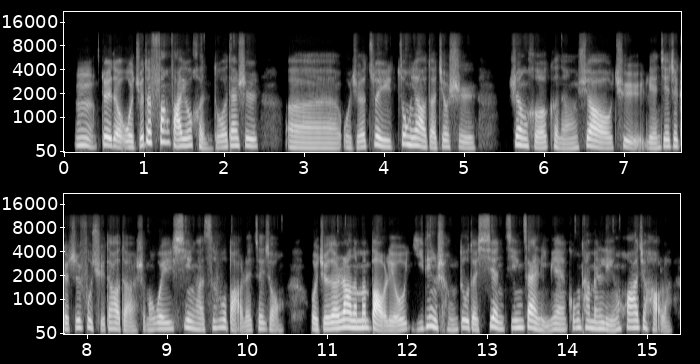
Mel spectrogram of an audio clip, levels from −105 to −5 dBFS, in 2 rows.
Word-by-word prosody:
嗯， 210 -5 -2
对 225 -2 +6
的， 175 -5 +2
我 165 0 +1
觉 210 +6 0
得 - - +4
方 310 +1 +1
法 185 -8 +5
有 205 +2 +1
很 125 -10 -6
多， 160 +4 -2
但 210 +3 +1
是， 200 -2 -1 0.3
呃， 140 -3 -3
我 155 - -8
觉 150 - -8
得 170 - 0
最 190 -2 +1
重 240 +6 0
要 200 -4 +5
的 150 -2 -1
就 175 +6 -3
是 150 -4 -5 0.4
任 225 -4 +2
何 150 -5 -1
可 170 - -5
能 135 -1 -7
需 200 - -1
要 155 -6 +5
去 170 0 -5
连 140 -1 -3
接 185 +3 -1
这 190 - -1
个 170 -2 -3
支 205 +6 -2
付 205 +1 -3
渠 150 -4 -9
道 175 -1 +1
的， 125 -4 -5
什 130 - -8
么 145 - -7
微 170 +1 -1
信 185 +1 -2
啊、 155 - -4
支 195 +7 -8
付 210 +1 -2
宝 - - -2
的 130 +5 -6
这 170 +4 -5
种， 140 -4 -7 0.3
我 155 - 0
觉 165 +3 +1
得 180 +1 +6
让 215 +2 +8
他 200 - +6
们 205 +1 +3
保 190 - +8
留 130 +4 0
一 165 +1 -12
定 240 -1 +2
程 150 -5 -7
度 205 +1 +1
的 155 - 0
现 200 +3 0
金 205 +4 -2
在 205 -2 +5
里 145 -6 -4
面 150 +3 -3
供 195 +6 -4
他 205 -1 -2
们 175 -2 0
零 145 +2 -4
花 205 +2 +3
就 205 +1 -3
好 - - -2
了， - - -9
175 Hz, 295 characters per minute, -24 LUFS, 150-200 Hz, 0.4 s, 让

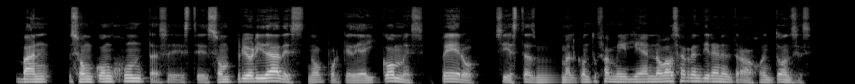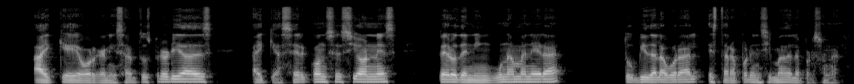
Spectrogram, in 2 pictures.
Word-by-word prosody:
van 125 +1 +3
son 125 -1 +3
conjuntas, 140 +2 +1
este, 105 -1 -6
son 120 +3 +1
prioridades, 140 -2 +5
¿no? 110 +2 -4
Porque 100 - -8
de 95 - 0
ahí 105 +2 -2
comes, 145 +2 +1
pero 135 -2 +1
si - - -4
estás 110 -3 -3
mal 105 0 -5
con 120 +2 -3
tu - - -11
familia, 125 -2 -1
no 130 0 +2
vas 140 +2 +2
a 155 - 0
rendir 145 -2 0
en 135 -1 +2
el 120 -2 -1
trabajo. 100 0 -5
Entonces, 105 -3 -4 0.7
hay 100 -2 +3
que 100 0 -1
organizar 95 +1 -2
tus 110 +1 -7
prioridades, 125 0 +2 0.3
hay 100 - -4
que - - -13
hacer 110 0 -3
concesiones, 120 +1 +1 0.3
pero 115 0 +4
de 110 -1 +3
ninguna 105 +3 0
manera 120 +1 +2 0.5
tu 105 - -5
vida 110 +1 +2
laboral 110 +2 0
estará 100 -2 -4
por 110 - -6
encima 105 +1 -4
de 105 - -2
la 95 - -5
personal. - - -12
115 Hz, 170 wpm, -22 LUFS, 105-125 Hz, 0.7 s, prioridades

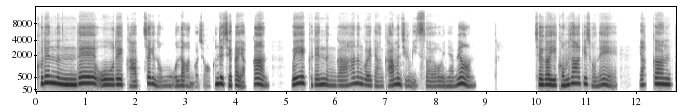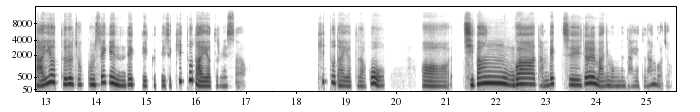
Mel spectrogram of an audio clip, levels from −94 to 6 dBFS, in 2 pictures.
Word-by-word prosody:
그랬는데 245 -1 +5
올해 205 0 +2
갑자기 190 +7 -5
너무 170 -1 -11
올라간 170 -1 -7
거죠. 145 +2 -16
근데 230 +1 +4
제가 190 -3 -2
약간 190 +7 -2 0.4
'왜 240 +6 +5
그랬는가?' 195 -5 -4
하는 235 +4 -3
것에 190 -3 -4
대한 160 -2 -14
감은 190 +7 -1
지금 170 -4 -12
있어요 160 -1 -9
왜냐면 165 +3 -2 1.2
제가 205 0 +3
이 190 -1 +4
검사하기 235 +7 0
전에 180 -1 -6 0.4
약간 220 +2 +1
다이어트를 225 - +2
쪼끔 205 -1 -4
세게 270 +7 -1
했는데 205 -2 +1
그게 180 -4 -11
그때 185 -2 -13
이제 170 0 -11
키토 335 +4 +1
다이어트를 160 - -2
했어요. 160 +1 -11 1.4
키토 310 -3 -5
다이어트라고 170 +2 -3 0.7
어 160 -2 -6 0.3
지방과 230 -1 +4
단백질을 200 +4 0
많이 175 -5 -3
먹는 165 -1 -11
다이어트를 160 0 -20
한 210 +2 -8
거죠. 180 -6 -17
200 Hz, 260 characters per minute, -22 LUFS, 170-230 Hz, 1.4 s, 그랬는데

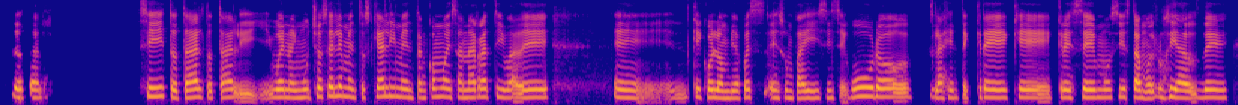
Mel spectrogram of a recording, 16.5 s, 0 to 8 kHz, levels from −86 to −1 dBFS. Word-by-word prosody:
Total. 225 -2 -1 1.2
Sí, 255 0 +1
total, 220 +2 +2
total. 210 +2 -2
Y 110 0 -5
y, - - -7
bueno, 225 -1 +3
hay 210 - 0
muchos 225 +3 -1
elementos 255 -4 +1
que 255 - +1
alimentan 235 -4 -1
como 245 +2 -3
esa 230 -1 -3
narrativa 220 0 -1
de 225 +1 +2 0.8
en 210 - -4
que 240 - -2
Colombia, 205 -2 +2
pues, 225 - -5
es 215 0 -4
un 210 -1 -4
país 205 +1 -1
inseguro. 240 - +2 0.2
La 210 -2 -1
gente 215 0 -6
cree 225 -2 +1
que 220 - 0
crecemos 225 0 +1
y 235 - 0
estamos 215 -5 +2
rodeados 215 -2 +2
de 220 -1 +1
220 Hz, 120 wpm, -23 LUFS, 210-235 Hz, 1.2 s, bueno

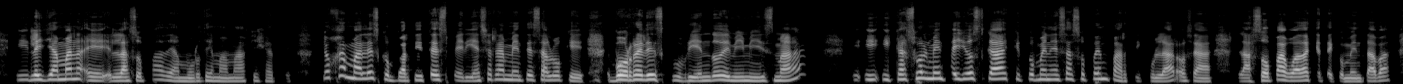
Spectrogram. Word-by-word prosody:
y 215 0 -9
le 220 0 +5
llaman, 230 +4 +4
eh, 175 -1 -1
la 170 +1 +2
sopa 180 +5 -7
de 185 - -4
amor 155 0 -5
de 175 -1 -5
mamá, 150 0 -5
fíjate. 150 -4 -16 0.3
Yo 300 - -5
jamás 305 -8 +2
les 285 +1 -1
compartí 180 -3 -2
esta 195 +4 +1
experiencia, 180 -1 -3
realmente 215 -2 -1
es 205 - -6
algo 200 0 0
que 165 -6 -4 0.2
voy 205 +6 +7
redescubriendo 195 -5 +2
de 205 -2 +4
mí 175 0 0
misma, 180 - 0 0.5
y 210 - -16 0.2
y 225 0 -7
y - - -4
casualmente 270 +2 +1
ellos 255 0 0
cada 255 0 +6
que 245 -2 -13
comen 230 +1 -2
esa 225 +2 -3
sopa 240 +4 -5
en 255 - -1
particular, 155 -6 -4
o - - -5
sea, 150 -4 -1 0.3
la 150 0 -2
sopa 180 +6 +3
aguada 180 -1 +4
que 195 - -11
te - - -6
comentaba, 150 +5 -2
195 Hz, 195 wpm, -25 LUFS, 170-225 Hz, 0.5 s, voy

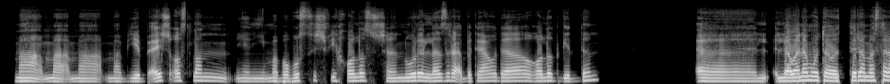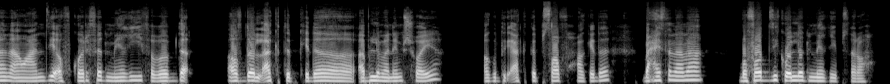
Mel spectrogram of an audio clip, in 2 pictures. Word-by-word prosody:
ما 150 -2 +1
ما 140 -1 -1
ما 140 0 -3
ما 145 -1 -4
بيبقاش 145 +4 -1
أصلًا 170 -2 -3
يعني 145 0 -4
ما 150 +1 -1
بابصش 155 +6 -3
فيه 170 - -6
خالص، 170 +1 -2
عشان 150 - -3
النور 160 +3 +3
الأزرق 165 +1 +1
بتاعه 155 +3 -2
ده 160 -1 +1
غلط 160 +1 0
جدًا. 150 +8 -3 1.0
آآ 145 -1 0
لو 155 +1 +5
أنا 185 - +5
متوترة 180 0 +3
مثلًا 180 0 +2
أو 155 - +1
عندي 170 +4 +1
أفكار 165 +2 -1
في 195 - 0
دماغي 175 +2 -1
فابابدأ 160 -2 +1 0.4
أفضل 165 +1 +3
أكتب 165 -1 0
كده 160 -1 +2
قبل 175 +6 +2
ما 165 - +3
أنام 165 +2 0
شوية 175 +7 -1 0.4
أقض 155 +1 -3
أكتب 170 - -3
صفحة 165 -1 -2
كده 180 +6 -2 0.3
بحيث 185 +1 0
إن 205 - +2
أنا 200 +2 +3 0.4
بافضّي 180 +4 +2
كل 185 -1 +5
دماغي 165 -3 -1
بصراحة. 140 -1 -7
160 Hz, 160 wpm, -13 LUFS, 150-175 Hz, 1.0 s, لو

